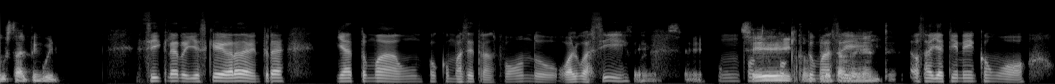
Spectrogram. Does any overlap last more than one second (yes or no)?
yes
